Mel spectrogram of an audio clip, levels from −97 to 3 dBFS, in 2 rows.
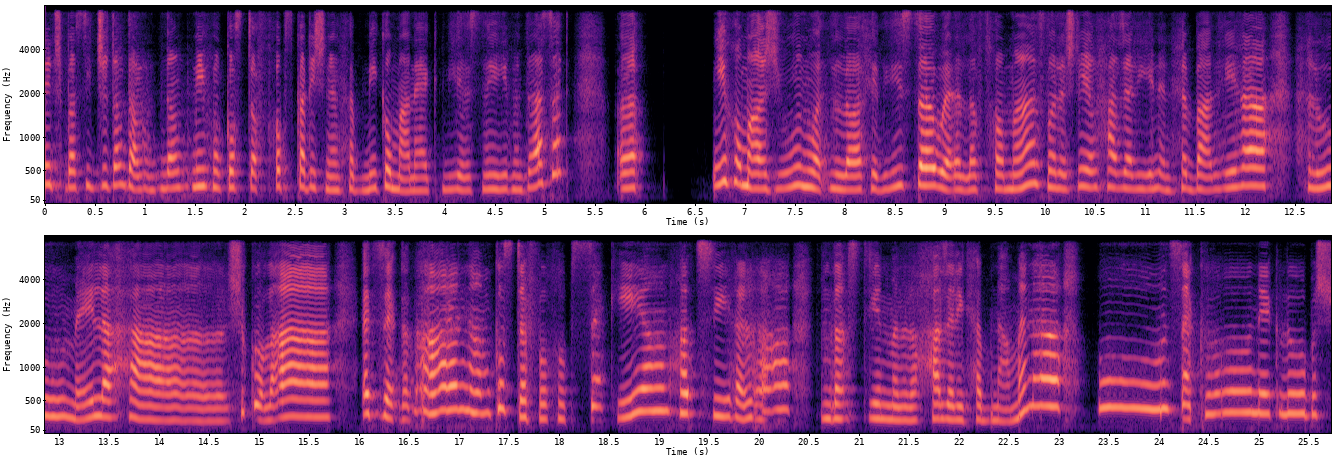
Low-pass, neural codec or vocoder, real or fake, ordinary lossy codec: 7.2 kHz; codec, 16 kHz in and 24 kHz out, 0.4 kbps, LongCat-Audio-Codec, two codebook decoder; fake; none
